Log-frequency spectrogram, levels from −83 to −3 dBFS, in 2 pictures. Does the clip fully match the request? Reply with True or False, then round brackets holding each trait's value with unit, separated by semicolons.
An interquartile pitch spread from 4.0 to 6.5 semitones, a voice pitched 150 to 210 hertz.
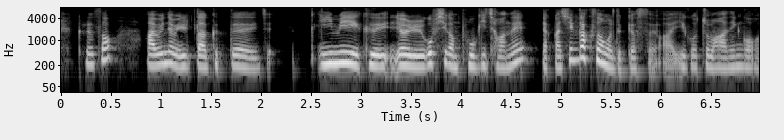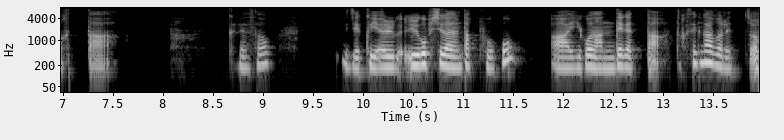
False (3.4 semitones; 190 Hz)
